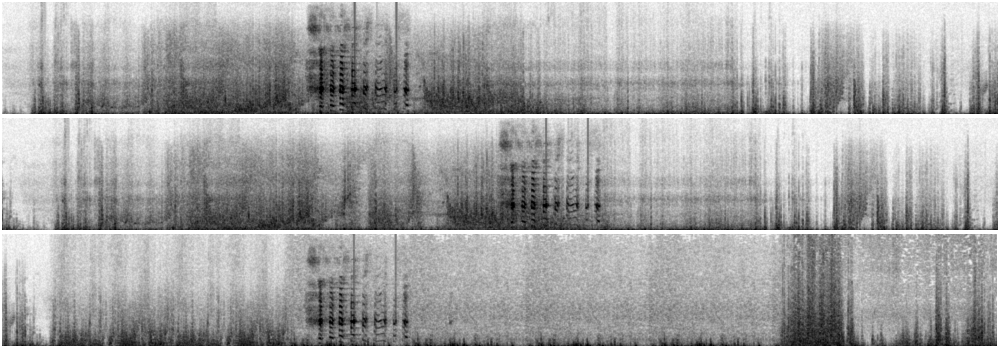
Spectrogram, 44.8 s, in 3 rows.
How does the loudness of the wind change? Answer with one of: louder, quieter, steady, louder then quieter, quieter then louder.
steady.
